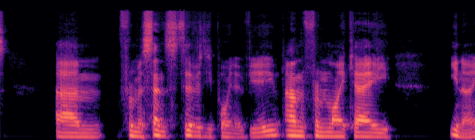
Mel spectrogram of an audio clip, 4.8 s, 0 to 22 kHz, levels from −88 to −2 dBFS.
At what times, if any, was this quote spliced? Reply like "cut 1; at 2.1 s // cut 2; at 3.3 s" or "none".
none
